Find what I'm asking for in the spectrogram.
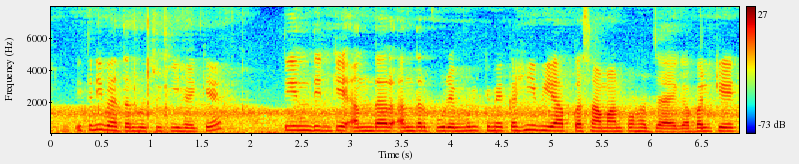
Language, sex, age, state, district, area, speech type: Urdu, female, 18-30, Delhi, South Delhi, urban, spontaneous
